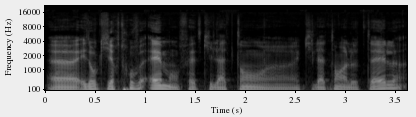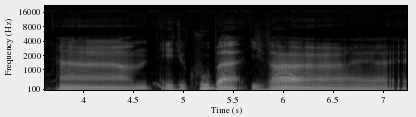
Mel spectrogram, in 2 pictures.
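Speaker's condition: No condition

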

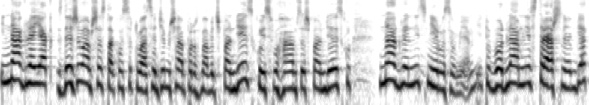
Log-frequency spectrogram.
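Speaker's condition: Hearing loss, cochlear implant, acquired; electrodes behind ear

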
